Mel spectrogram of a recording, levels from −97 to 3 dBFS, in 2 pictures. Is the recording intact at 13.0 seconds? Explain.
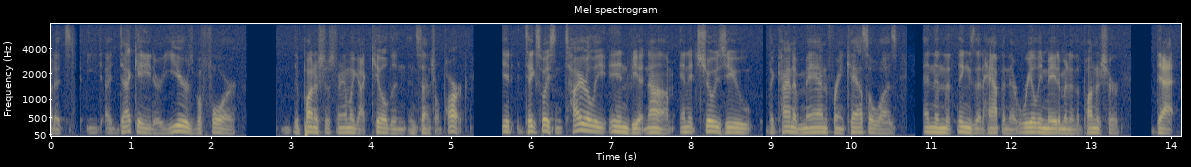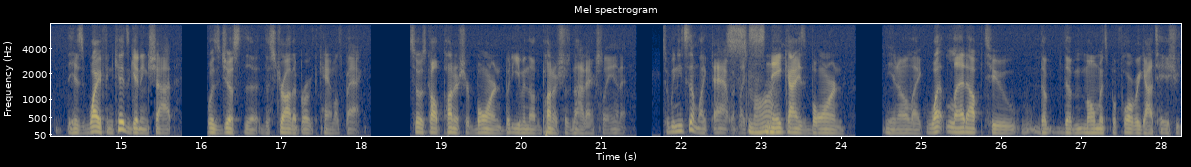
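No. Between 10.70 and 24.52 s, the sender likely stopped transmitting during pauses in speech, so the receiver filled those gaps with comfort noise in place of the background. About 1.96 s of real background in that span is replaced by a steady, featureless hiss that loses the detail of the actual room sound. The whole clip also has nothing above 8 kHz, which fits a wideband call codec.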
